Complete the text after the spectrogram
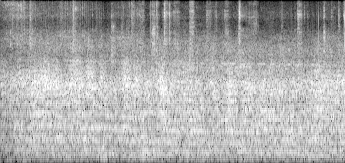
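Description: Bicycle tyres roll steadily over pavement.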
